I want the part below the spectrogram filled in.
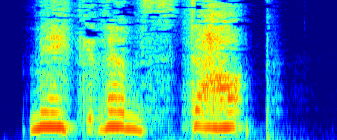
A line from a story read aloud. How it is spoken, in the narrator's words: Sherzad gasped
